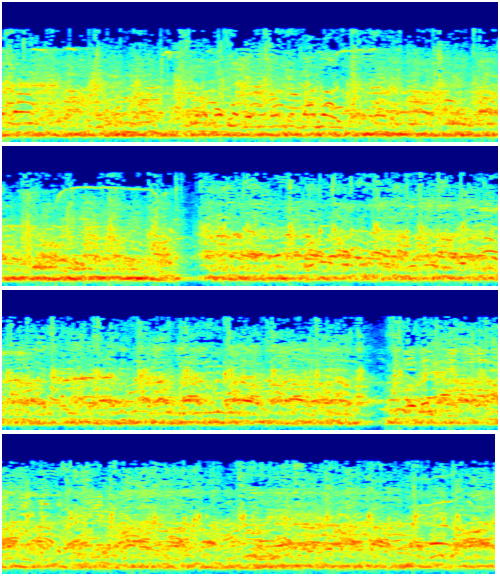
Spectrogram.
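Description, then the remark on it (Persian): A large protest crowd in Borazjan, Iran, chants slogans over the water being cut off, a dense, loud roar of many voices that stays steady for the whole stretch, broken only by two brief dips. “در تصاویر منتشر شده در اینترنت از تظاهرات اعتراضی برازجان که رادیو فردا مستقلن نمیتواند صحت و سقم آنها را تایید کند، شعارهای گوناگونی شنیده میشود که برخی شعارها پیشتر هم در تظاهرات اعتراضی دیگر در شهرهای ایران به گوش رسیده بود.”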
